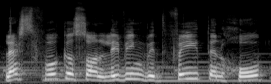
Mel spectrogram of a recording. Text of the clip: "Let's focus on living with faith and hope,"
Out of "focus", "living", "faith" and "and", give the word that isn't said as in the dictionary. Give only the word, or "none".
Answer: faith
